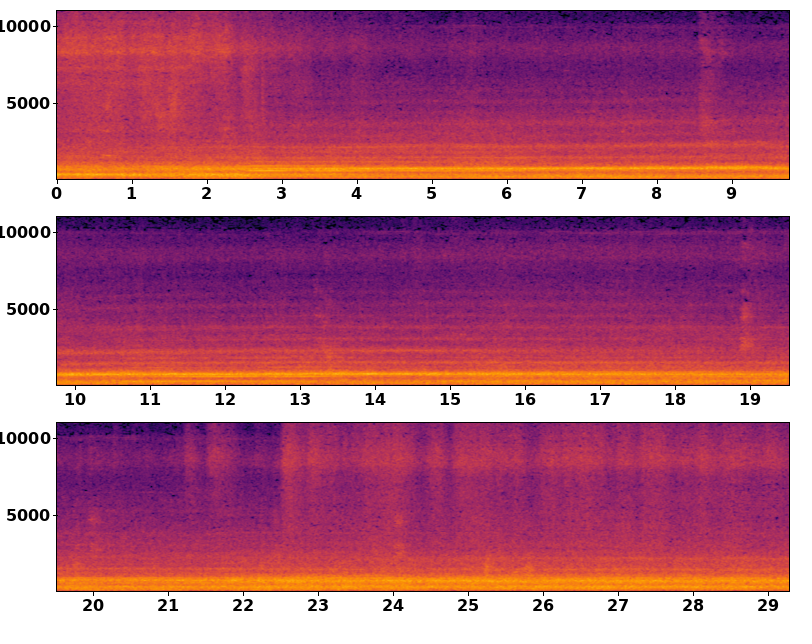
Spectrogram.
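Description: A subway train rumbles and hums steadily as it runs.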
